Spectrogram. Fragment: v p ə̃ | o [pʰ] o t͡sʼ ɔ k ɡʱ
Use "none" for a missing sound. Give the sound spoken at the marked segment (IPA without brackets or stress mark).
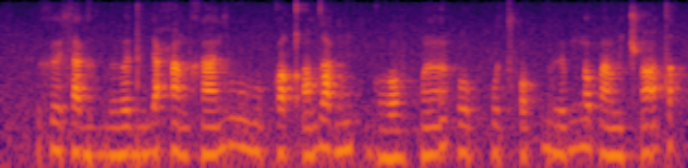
pː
